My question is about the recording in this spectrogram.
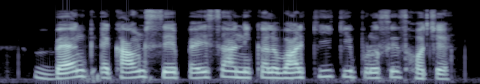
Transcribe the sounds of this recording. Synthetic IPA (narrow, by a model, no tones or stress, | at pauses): bɛ̃ːŋkekaːʊ̃ɳʈsepɛɪsanɪkəlʋaːɾkikipɾoːseshoːt͡ʃeː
